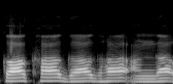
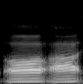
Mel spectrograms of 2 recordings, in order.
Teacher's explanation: सभी का आवाज जो है डायरेक्ट कंठ से आता है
